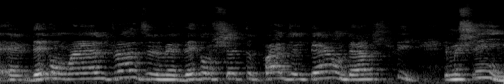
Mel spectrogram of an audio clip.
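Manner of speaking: high-pitched, urgent begging for help; acted frantic plea. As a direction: play a desperate man stumbling over his words. Trapped man pleads with third passer-by.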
